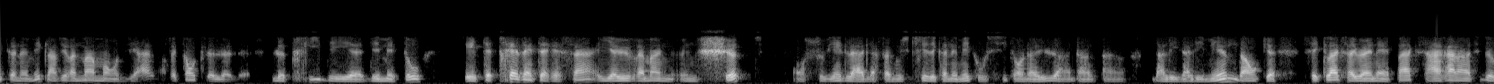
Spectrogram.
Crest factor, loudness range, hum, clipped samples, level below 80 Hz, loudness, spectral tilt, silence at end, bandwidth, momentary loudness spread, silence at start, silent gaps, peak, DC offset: 22 dB; 6 LU; none; under 0.1%; -70 dBFS; -22 LUFS; -8.5 dB/octave; 0 s; 5 kHz; 12 LU; 0 s; none; 0 dBFS; under 0.1%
